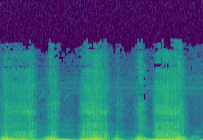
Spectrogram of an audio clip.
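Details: Lions in Africa roaring: a series of deep, grunting low roars, each lasting about half a second to a second, repeated in a steady rhythm of loud bursts with brief quieter gaps.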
